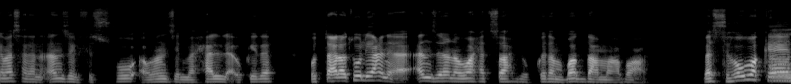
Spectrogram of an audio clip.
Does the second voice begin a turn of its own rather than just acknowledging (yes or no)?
yes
